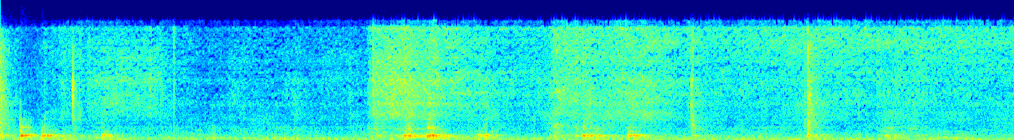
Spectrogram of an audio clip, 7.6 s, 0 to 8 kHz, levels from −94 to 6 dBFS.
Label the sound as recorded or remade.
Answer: remade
